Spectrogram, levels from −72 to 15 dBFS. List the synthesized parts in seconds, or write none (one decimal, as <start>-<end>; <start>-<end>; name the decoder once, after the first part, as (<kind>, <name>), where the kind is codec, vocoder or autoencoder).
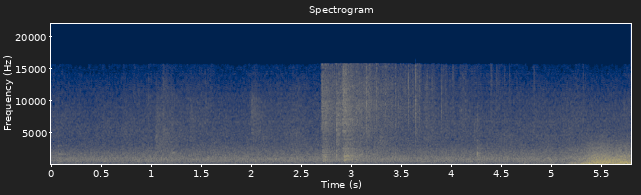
0.0-2.6 (vocoder, Vocos); 3.7-5.8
